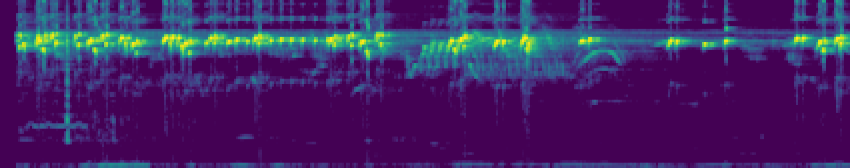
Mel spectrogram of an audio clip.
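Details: Western yellow wagtail, known locally as "corre caminos", recorded in the savanna region of Corozal, Sucre, Colombia. Dense, overlapping high thin chirps and sharp tweets run almost continuously, with a few rising and falling slurred notes near the middle.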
